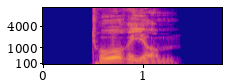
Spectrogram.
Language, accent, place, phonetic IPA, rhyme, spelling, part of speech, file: German, Germany, Berlin, [ˈtoːʁiʊm], -oːʁiʊm, Thorium, noun, De-Thorium.ogg
- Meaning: thorium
